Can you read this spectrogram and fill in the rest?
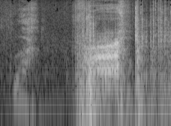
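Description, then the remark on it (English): A swollen, peeling wooden door is forced with a man's shoulder and groans open onto a dilapidated hallway with a loud, drawn-out creak lasting under a second, ending in a dull thunk, preceded by a brief muffled vocal sound. “Shunting it with his shoulder, he forces the swollen door, which groans open onto a dilapidated hallway.”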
